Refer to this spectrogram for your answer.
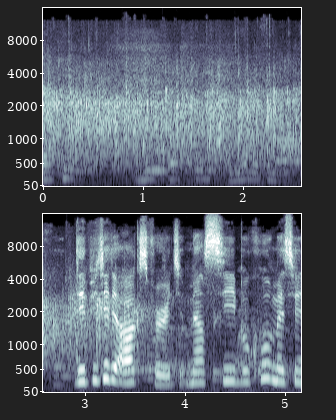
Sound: applause

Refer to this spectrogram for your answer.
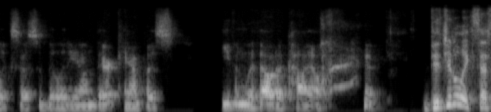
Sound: chuckles

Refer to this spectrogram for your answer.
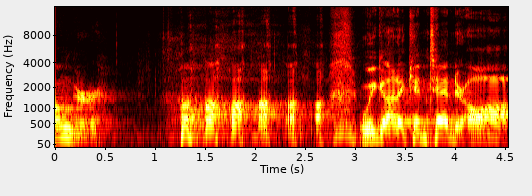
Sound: laughing

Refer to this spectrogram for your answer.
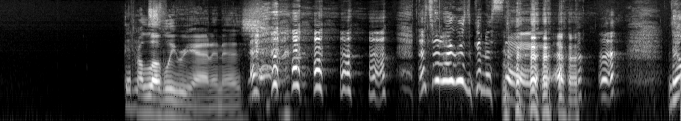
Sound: laughs

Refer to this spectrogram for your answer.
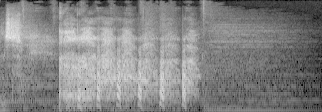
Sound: laughter

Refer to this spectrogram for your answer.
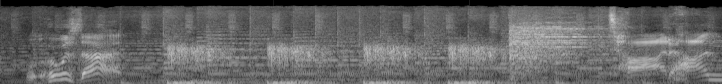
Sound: fighting music; loud stomping

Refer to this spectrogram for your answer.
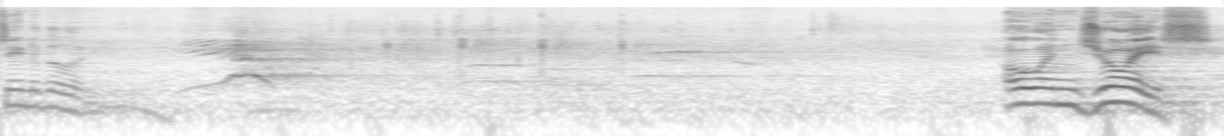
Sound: audience cheering and applauding

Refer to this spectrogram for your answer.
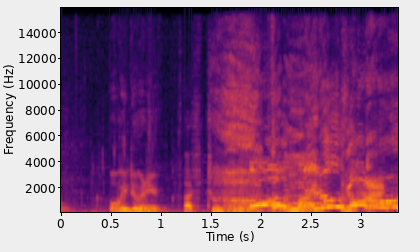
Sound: gasps

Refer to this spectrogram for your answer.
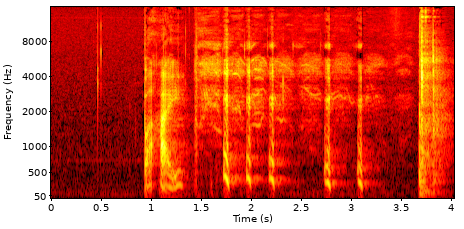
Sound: giggling

